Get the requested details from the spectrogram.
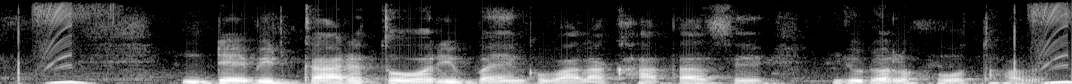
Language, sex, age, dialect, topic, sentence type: Bhojpuri, male, <18, Northern, banking, statement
